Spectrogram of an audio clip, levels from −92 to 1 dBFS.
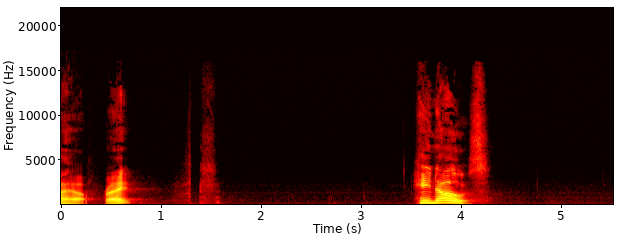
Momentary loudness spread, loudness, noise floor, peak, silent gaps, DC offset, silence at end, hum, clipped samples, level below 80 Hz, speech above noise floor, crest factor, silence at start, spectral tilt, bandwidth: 19 LU; -22 LUFS; -75 dBFS; -6 dBFS; none; under 0.1%; 1.3 s; none; under 0.1%; -74 dBFS; 53 dB; 20 dB; 0 s; -6 dB/octave; 15 kHz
